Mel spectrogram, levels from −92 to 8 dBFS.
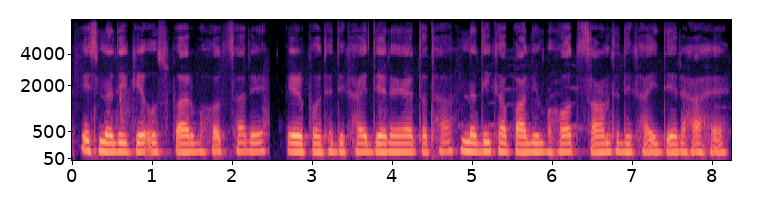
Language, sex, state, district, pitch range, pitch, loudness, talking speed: Hindi, male, Jharkhand, Deoghar, 135-145 Hz, 140 Hz, -17 LUFS, 165 wpm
